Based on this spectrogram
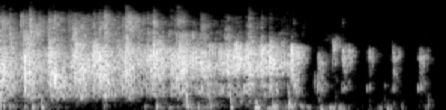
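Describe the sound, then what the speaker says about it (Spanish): A church congregation applauds in a sustained, dense wave of clapping for about four seconds, then it thins to a few scattered last claps before silence, heard at a distance and fairly soft. "Dale un aplauso al Señor si lo puedes creer"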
